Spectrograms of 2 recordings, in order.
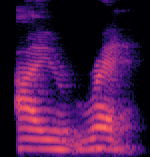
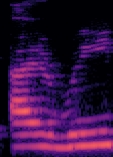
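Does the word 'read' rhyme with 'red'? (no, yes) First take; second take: yes; no. First: The word read sounds like red. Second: The word read does not sound like red. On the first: The reading happened in the past. "se pronuncia red, como el color" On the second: The reading happens regularly now. "read en el presente"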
